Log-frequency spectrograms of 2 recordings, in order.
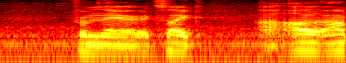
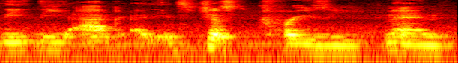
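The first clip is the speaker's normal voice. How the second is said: ordinary delivery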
